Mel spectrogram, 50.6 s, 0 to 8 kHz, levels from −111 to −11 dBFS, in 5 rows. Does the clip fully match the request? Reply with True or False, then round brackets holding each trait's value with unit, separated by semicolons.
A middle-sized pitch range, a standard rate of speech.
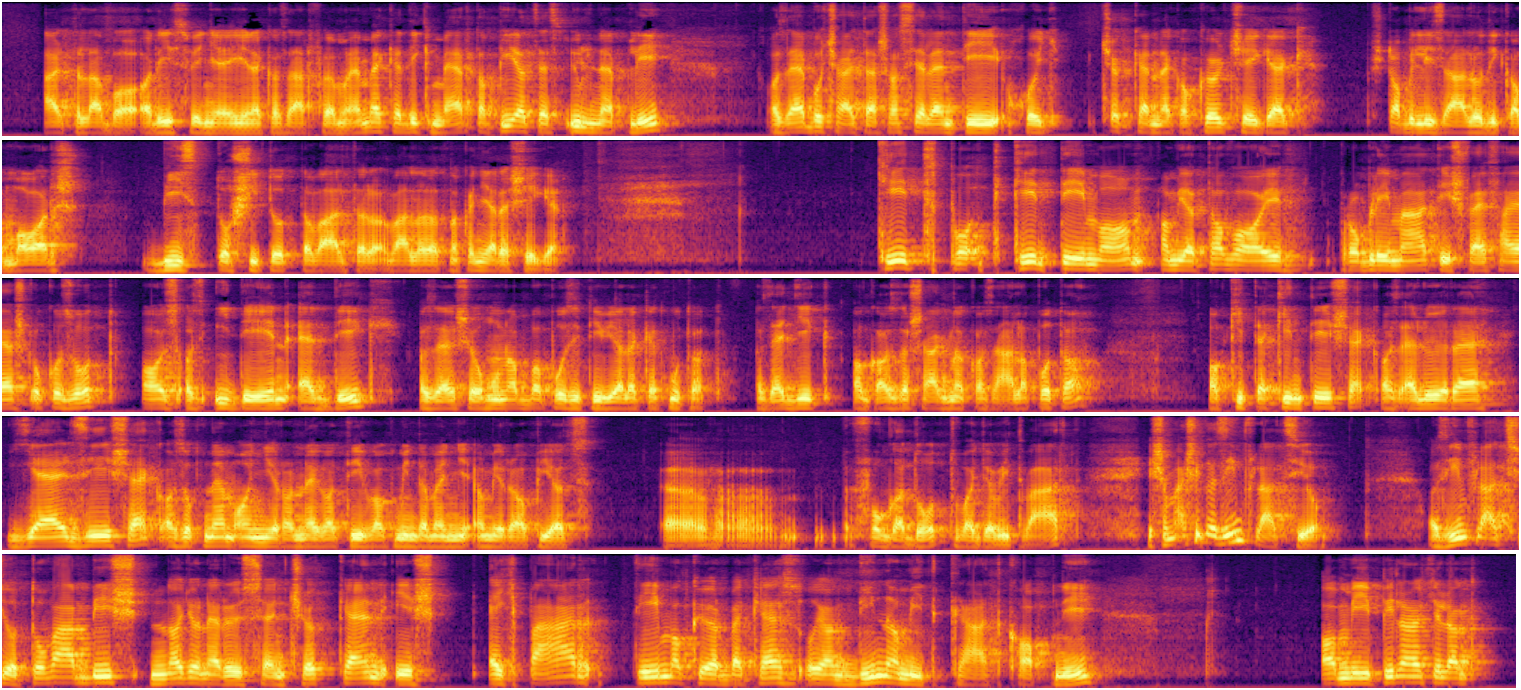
True (4.1 semitones; 115 wpm)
